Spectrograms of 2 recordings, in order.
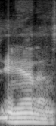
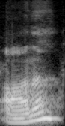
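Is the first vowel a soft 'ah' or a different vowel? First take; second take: different vowel; soft ah. First: The first vowel is not a soft 'ah'. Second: The first vowel is a soft 'ah'. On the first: The speaker calls it right. "it's Anna" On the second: The speaker calls it wrong. "had a uh, soft ah"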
